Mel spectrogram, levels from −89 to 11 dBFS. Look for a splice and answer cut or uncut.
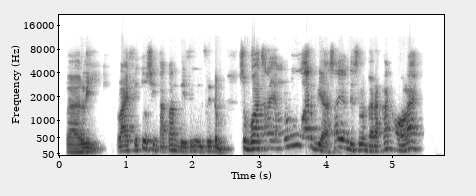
uncut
